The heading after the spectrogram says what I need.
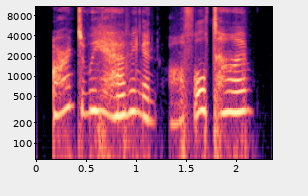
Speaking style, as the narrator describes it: she whispered

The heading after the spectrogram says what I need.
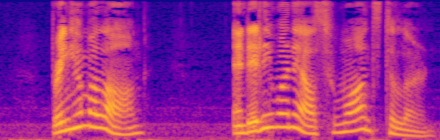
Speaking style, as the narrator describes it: replied Old Mother Nature kindly

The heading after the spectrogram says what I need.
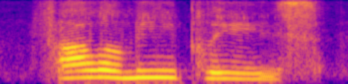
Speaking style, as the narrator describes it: whispered

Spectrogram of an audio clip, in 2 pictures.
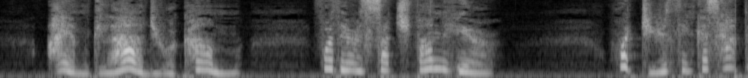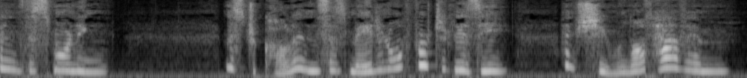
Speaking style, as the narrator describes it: Lydia, who, flying to her, cried in a half-whisper

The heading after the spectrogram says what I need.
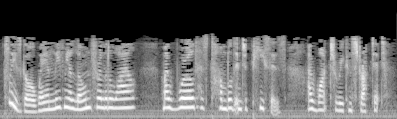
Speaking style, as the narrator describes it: pleaded Anne

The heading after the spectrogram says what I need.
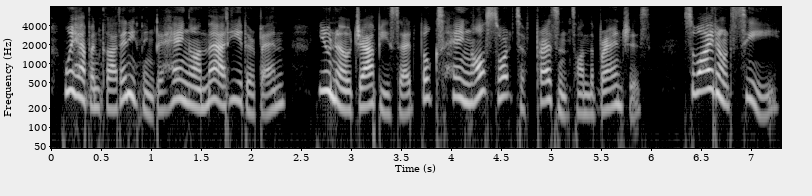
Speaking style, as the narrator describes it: she continued impatiently

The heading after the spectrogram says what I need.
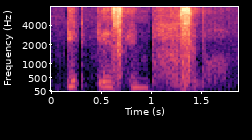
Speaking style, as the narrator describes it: repeated the colonel in a voice that was nearly choked

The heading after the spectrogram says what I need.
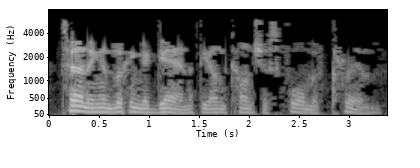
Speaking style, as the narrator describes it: he murmured

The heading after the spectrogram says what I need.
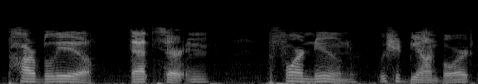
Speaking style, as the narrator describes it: It was said so positively

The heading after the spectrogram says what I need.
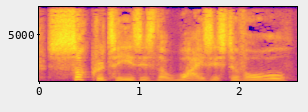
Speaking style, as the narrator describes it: the people applauded more loudly than before, and cried

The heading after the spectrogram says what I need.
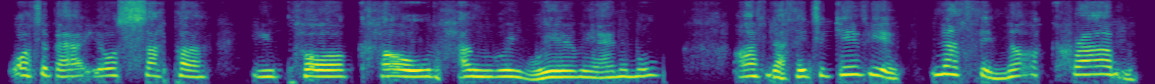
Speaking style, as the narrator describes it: he moaned

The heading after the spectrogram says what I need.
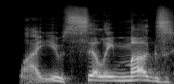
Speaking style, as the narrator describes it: he cried

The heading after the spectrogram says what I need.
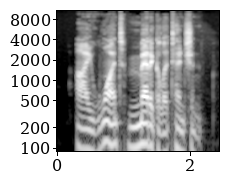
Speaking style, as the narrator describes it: snapped the other, cradling his seared hand to his chest

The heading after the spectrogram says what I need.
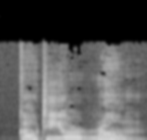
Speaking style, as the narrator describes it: cried Miss Minchin, breathlessly

